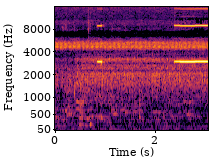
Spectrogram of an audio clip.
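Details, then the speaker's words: Original Lenovo two-pin laptop charger, output cable tested in multimeter continuity mode: steady, piercing meter beep comes on and holds, showing the cable conductors are shorted along their length. "you hear that so that is behaving like a while that means this thing is shorted within"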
